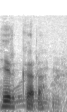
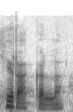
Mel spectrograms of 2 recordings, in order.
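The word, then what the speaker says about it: هرقل: On avait posé cette question, à savoir que j'ai prononcé Eriaklus dans la langue ourdou comme Hirkal, alors qu'en arabe, on prononce cela comme Hirakal.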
